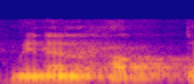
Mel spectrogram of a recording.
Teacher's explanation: حا کی وجہ سے حا وسط حلق سے ادا ہوگا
